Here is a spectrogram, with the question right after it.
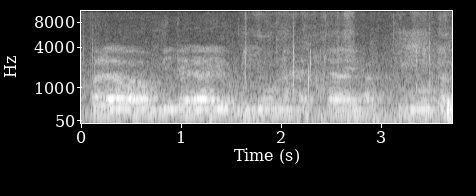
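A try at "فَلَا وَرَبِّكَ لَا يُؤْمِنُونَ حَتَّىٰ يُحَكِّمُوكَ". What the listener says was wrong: Bukan yu', dia bukan ain yu, bukan yu'. Jangan bunyi ain. Yu'minu bukan yu'. Itu bunyi ain.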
